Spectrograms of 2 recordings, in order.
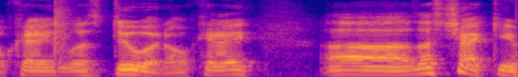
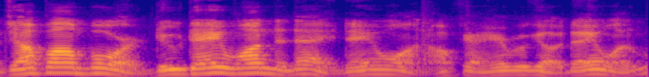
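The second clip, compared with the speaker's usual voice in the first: ordinary delivery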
